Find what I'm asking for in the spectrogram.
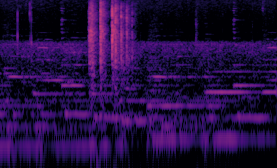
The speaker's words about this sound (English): Roll the dice, please, Game Master.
